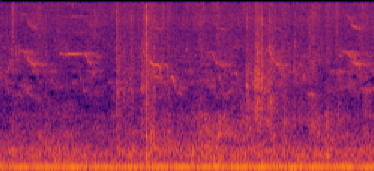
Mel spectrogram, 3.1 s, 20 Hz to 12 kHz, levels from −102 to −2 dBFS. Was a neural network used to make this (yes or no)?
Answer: no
